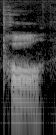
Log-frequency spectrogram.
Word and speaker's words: Powell: Music of Time by Anthony Powell, spelled Powell, but as far as I know, it's pronounced Powell.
